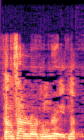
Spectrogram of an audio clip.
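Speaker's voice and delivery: ordinary delivery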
